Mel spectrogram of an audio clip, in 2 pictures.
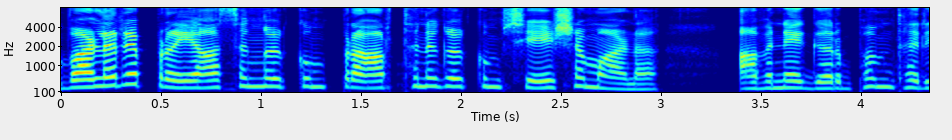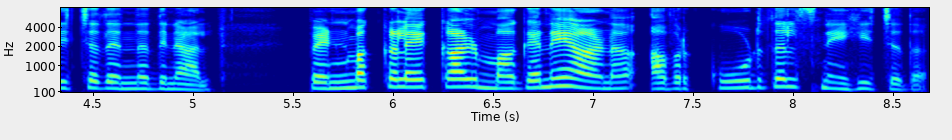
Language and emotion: Malayalam, neutral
